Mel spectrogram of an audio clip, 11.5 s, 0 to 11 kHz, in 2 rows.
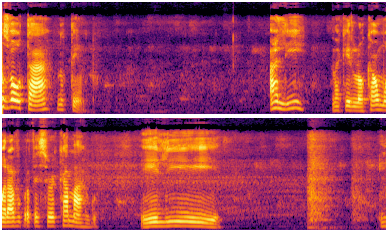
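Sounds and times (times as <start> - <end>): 
speech: 0.0 - 1.3, 4.0 - 9.2, 11.4 - 11.5
hiss: 0.0 - 11.5
door slamming shut: 10.3 - 11.3.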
